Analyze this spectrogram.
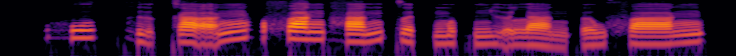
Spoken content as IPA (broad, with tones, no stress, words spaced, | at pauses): hwu˦˥k̚hɨ̰˧˨ə̯ka̰˧˥ŋ | fa˧ŋha˨˦n t̪ə˨˩t̚mə˨˩p̚ ɲɨ̰˧˨ə̯la˧˩nʔə˨˦w fa˨˦ŋ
